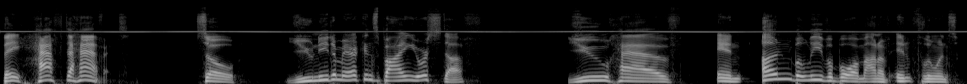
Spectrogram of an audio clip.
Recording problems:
high-pitched whine; noticeable; throughout; 4.5 kHz, 15 dB below the speech

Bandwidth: 15 kHz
